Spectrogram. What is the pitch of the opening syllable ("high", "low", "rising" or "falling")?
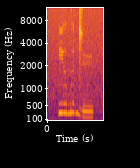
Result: high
